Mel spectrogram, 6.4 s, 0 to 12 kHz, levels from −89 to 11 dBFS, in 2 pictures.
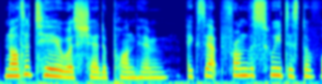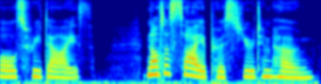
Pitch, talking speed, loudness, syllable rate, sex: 215 Hz, 195 wpm, -21 LUFS, 4.4 syllables/s, female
